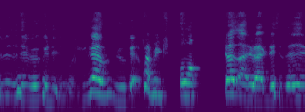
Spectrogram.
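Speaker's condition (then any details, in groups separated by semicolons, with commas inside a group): Cerebral palsy; speech impediment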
